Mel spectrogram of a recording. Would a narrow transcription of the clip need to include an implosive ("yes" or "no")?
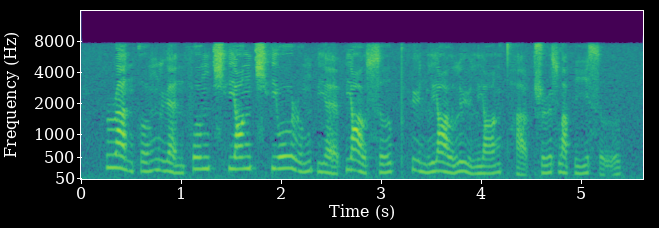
no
